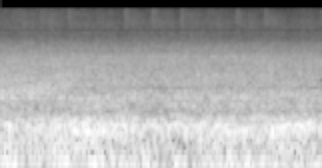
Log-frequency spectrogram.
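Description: Steady low background rumble with no distinct events.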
